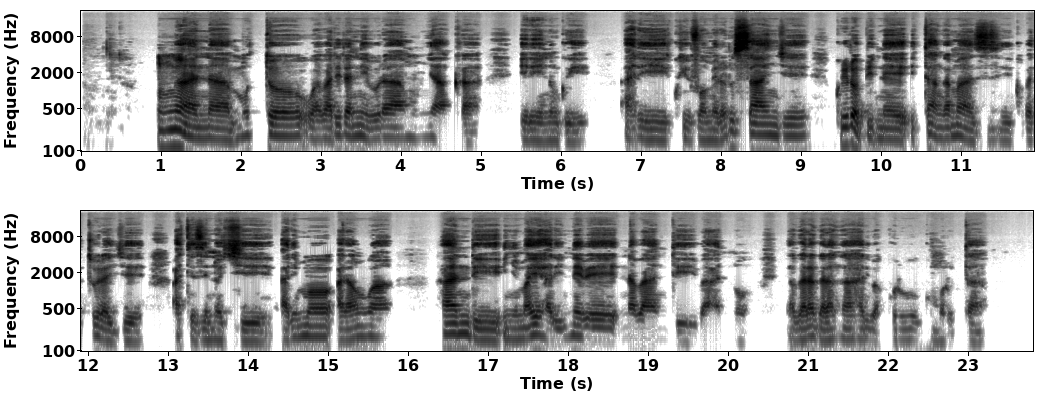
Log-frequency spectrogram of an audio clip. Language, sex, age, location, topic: Kinyarwanda, male, 18-24, Kigali, health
